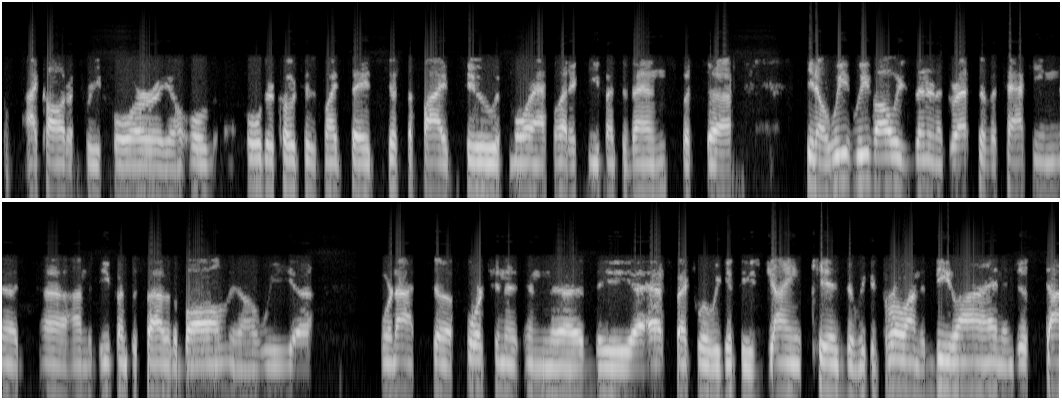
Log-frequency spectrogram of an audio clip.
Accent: Michigan, United States; I grew up here in Michigan, so I've been a Lions fan my whole life

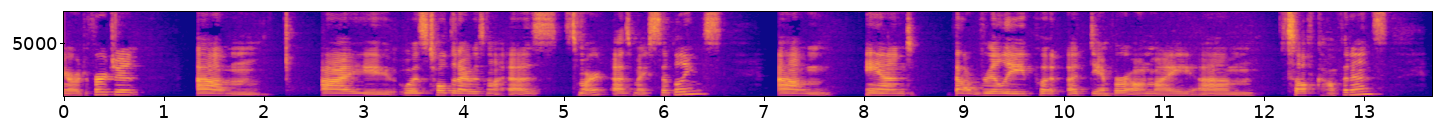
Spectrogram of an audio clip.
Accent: the Midwest of the United States, United States; I grew up in the Midwest of the United States

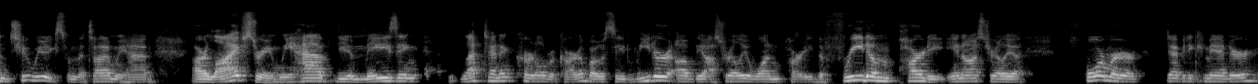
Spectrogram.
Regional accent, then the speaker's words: Canada; I've served my country at the federal level as a Canadian infantry soldier

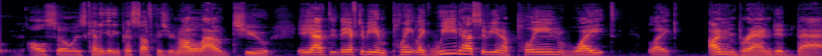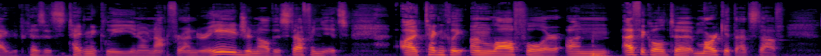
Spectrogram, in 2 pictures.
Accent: Canada; we're Canadian, so we always kind of look, we don't have these rules in up here.

